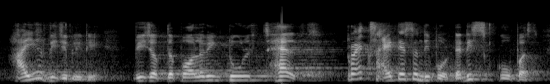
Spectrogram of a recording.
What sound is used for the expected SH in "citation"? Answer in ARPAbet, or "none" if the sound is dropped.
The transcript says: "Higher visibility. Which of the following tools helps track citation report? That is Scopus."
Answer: S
